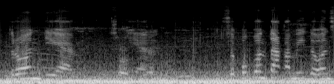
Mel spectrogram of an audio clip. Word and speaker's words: Trondheim: What the pronunciation? Trondheim.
